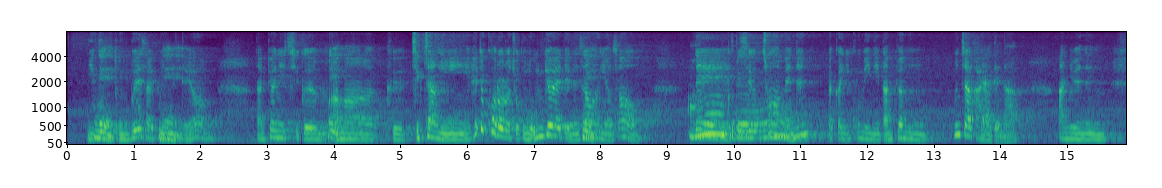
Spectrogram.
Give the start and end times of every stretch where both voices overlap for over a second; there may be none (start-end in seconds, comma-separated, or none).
9.3-11.0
